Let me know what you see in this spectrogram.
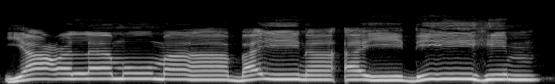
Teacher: এই আইনটা কণ্ঠনালী বা হলকের মাঝখান থেকে উচ্চারিত হবে।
